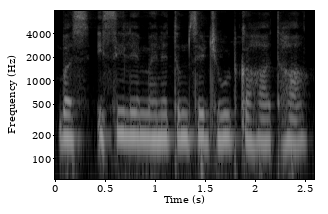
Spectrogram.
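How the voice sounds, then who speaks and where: An actor playing a guilty, evasive young husband and son in a cartoon moral story, stammering and pleading. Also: male voice, high-pitched, level tone, a little slow, mellow, breathy edge. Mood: confessing. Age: young adult.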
